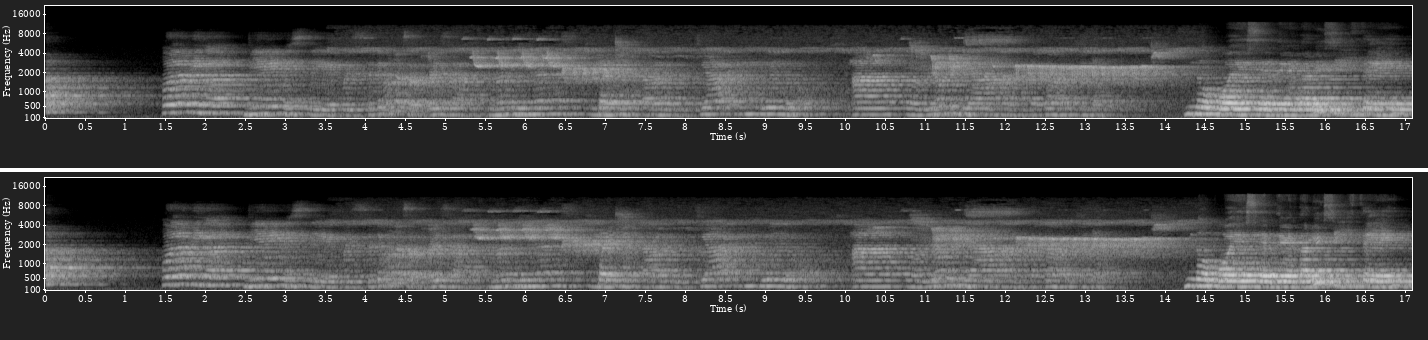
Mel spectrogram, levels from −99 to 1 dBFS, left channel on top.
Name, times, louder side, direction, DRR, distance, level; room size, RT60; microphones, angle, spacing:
voice 1, 1.5-6.5 6.8-9.5 10.1-13.2, left 1 dB, 5° left, -8 dB, 0.7 m, -38 dB
sound 1, 3.5-14.5, left 2 dB, 65° left, 0.5 m, -39 dB
voice 2, 14.2-16.9, right 2 dB, 60° right, -2 dB, 0.6 m, -26 dB
3.9 x 2.5 x 4.6 m, 2.7 s
head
